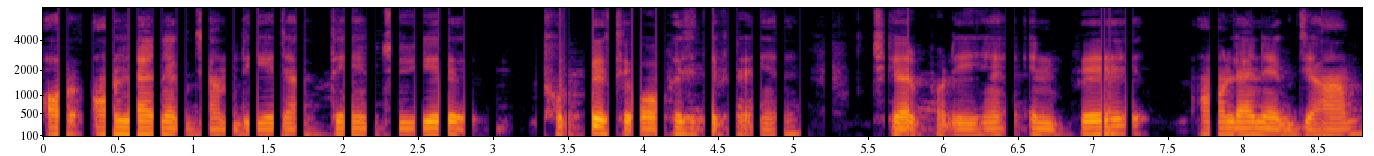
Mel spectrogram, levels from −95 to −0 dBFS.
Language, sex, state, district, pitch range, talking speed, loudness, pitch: Hindi, male, Uttar Pradesh, Hamirpur, 105-115 Hz, 125 wpm, -28 LUFS, 110 Hz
